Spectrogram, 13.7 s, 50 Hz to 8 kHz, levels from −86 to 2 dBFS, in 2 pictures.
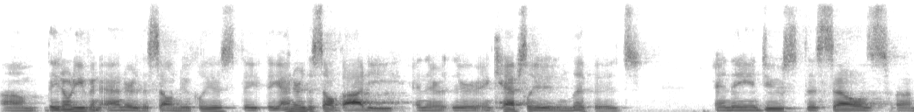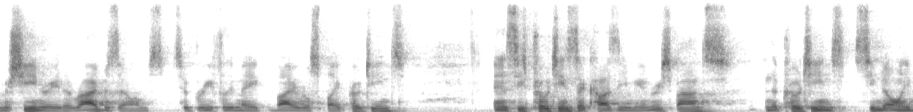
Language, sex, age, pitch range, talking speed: English, male, 30-49, 90-125 Hz, 220 wpm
